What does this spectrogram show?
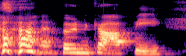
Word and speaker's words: Hunkapi: Hunkapi.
